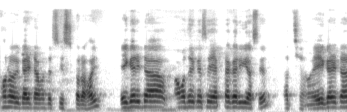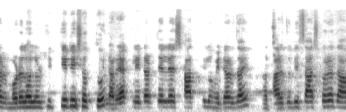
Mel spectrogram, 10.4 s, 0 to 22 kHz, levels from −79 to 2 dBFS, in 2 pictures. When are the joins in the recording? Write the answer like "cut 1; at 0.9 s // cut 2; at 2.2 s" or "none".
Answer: cut 1; at 6.8 s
